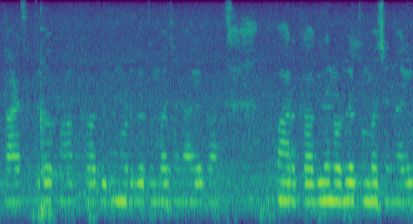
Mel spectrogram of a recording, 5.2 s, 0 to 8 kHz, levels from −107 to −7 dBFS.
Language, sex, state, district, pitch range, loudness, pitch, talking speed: Kannada, female, Karnataka, Raichur, 200-210 Hz, -33 LUFS, 205 Hz, 35 wpm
